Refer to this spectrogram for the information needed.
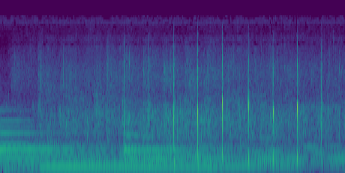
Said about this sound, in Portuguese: Aplaude a Deus, aplaude.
